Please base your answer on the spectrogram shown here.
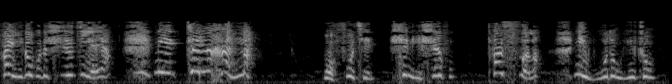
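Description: A woman's voice: mid-range voice, big pitch swings, fast, pushed and bright, husky, no echo, voice pushed down, heavily acted. A woman voicing a grieving young noblewoman who wails and pleads through tears, on a lo-fi recording. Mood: anguished. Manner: wailing, pleading.

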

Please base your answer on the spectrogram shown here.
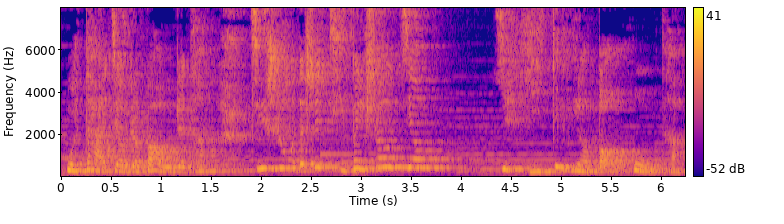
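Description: Drenched in reverb with music underneath, this is a woman acting a wounded survivor of a fire in a mystery audio drama. Her voice sits fairly high, and she speaks with dramatic, introspective deliberation. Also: lively intonation, moderate pace. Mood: haunted, intense. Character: injured woman fire survivor, anguished then coolly guarded, narrating her ordeal.

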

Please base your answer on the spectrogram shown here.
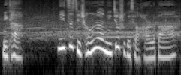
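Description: A woman's voice: a little high, sing-song, brisk, a little hiss or hum. A woman hosting a scripted radio show, mixing monologue with playful, teasing big-sister banter. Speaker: online radio host. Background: music.

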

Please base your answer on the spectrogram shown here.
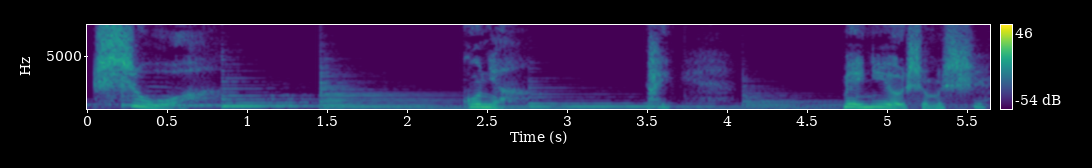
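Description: A woman playing a brash, short-tempered shop boss in a radio drama, bossy and sharp-tongued. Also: on the high side, expressive, takes it slowly, music in the background. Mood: businesslike.

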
